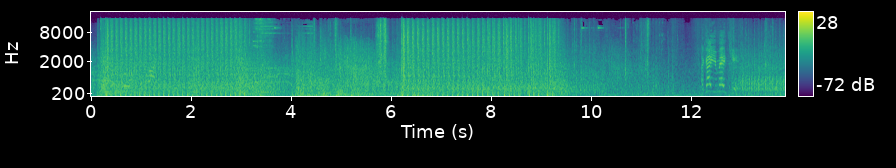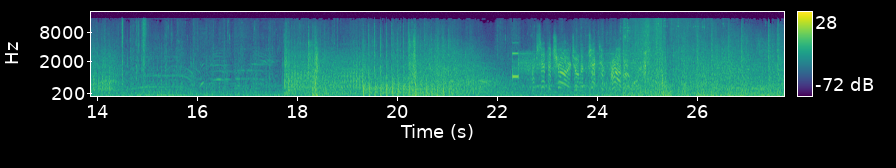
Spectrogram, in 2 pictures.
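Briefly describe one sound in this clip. An automatic rifle fires rapid bursts at close range.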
